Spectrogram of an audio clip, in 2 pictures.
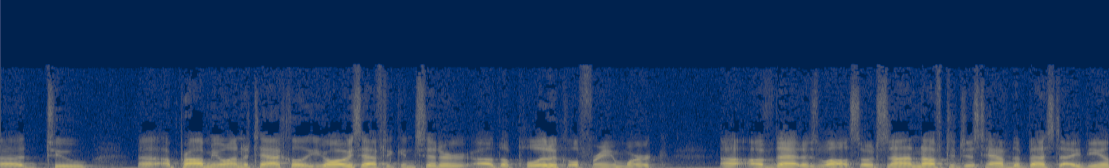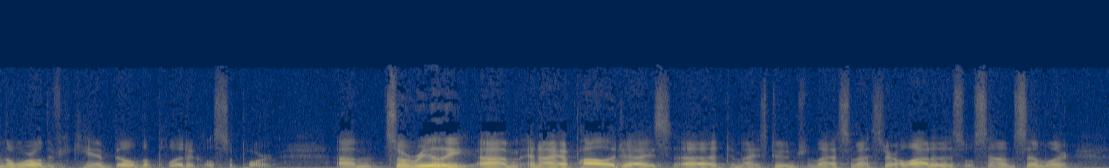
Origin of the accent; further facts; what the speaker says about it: Pittsfield, Massachusetts, United States; I grew up around here. I'm from Pittsfield.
